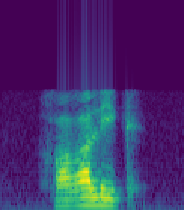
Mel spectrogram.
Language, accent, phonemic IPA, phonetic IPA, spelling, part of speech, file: Armenian, Eastern Armenian, /χɑʁɑˈlikʰ/, [χɑʁɑlíkʰ], խաղալիք, noun, Hy-խաղալիք.ogg
- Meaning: toy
